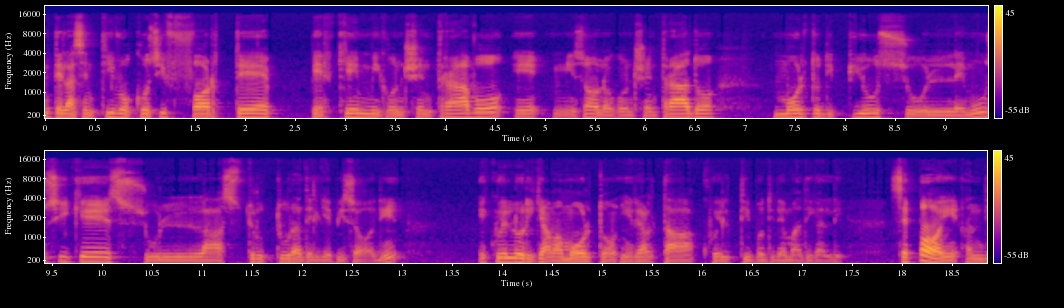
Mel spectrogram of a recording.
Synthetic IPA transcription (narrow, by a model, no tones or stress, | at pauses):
nt̪elasent̪iːvokozifɔrt̪e | perk̟ʰemːikont͡ʃent̪ɾaːvoemisoːnokont͡ʃent̪ɾaːt̪̬o | molt̪od̪ipjusulemuːzikʰesulast̪ɾut̪ːuːɾad̪eʎːiepizɔːd̪i | ekːwelːoɾikjaːmamolt̪oʔinrealt̪akʰwelt̪iːpod̪it̪emaːt̪ikalːi | sepːɔjand̪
